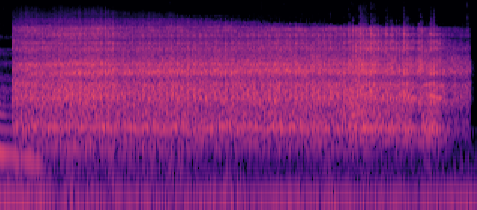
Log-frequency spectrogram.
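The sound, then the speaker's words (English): A large prize wheel mounted on a wall is spun, giving a dense, rapid whirring clatter. It holds steady for about six seconds, then cuts away. “I'm going to go up to our giant wheel on the wall, and let's give it a spin here, folks.”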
